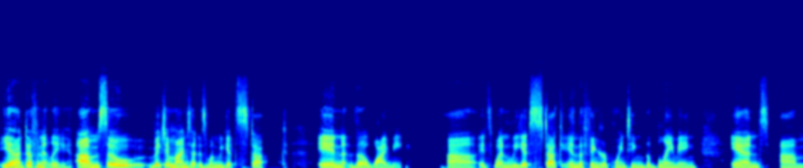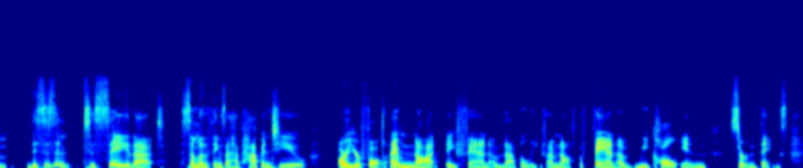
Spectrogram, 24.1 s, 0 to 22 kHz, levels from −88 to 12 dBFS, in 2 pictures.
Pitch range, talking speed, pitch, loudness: 170-205 Hz, 160 wpm, 185 Hz, -27 LUFS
